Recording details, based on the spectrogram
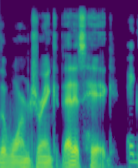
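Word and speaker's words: hygge: They call it hig. Hig. How do you spell that? H y g e. Hig.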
